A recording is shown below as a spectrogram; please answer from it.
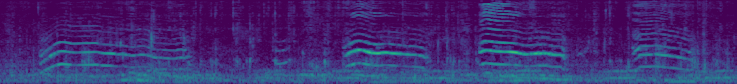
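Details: German Shepherd puppies at birth give long, slightly falling nasal whines, four main cries spaced about one to two seconds apart, the middle two strongest, over a quiet indoor background.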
